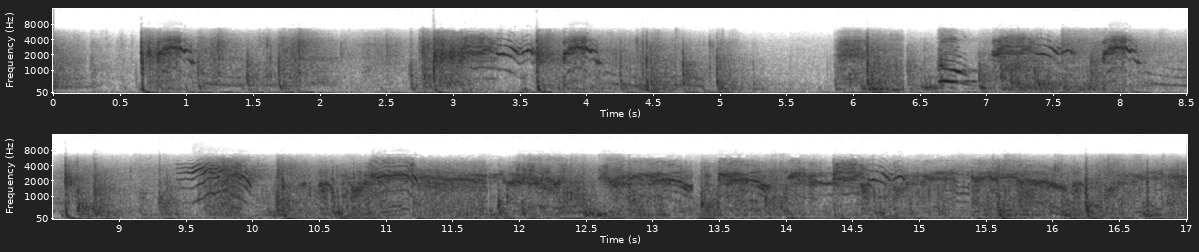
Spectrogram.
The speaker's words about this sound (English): Like literally, there's literally a fight where Ginger Rogers is fighting and all you hear is like the sound of cats.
